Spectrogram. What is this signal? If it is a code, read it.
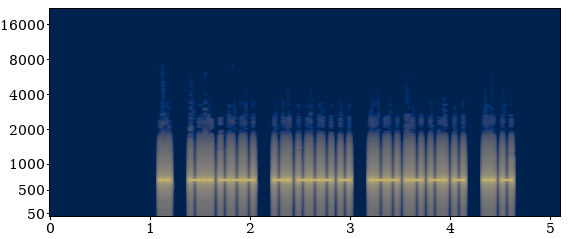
Morse code, heard as a keyed tone, about 40 wpm, 700 Hz. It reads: I DO NOT WANT IT
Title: Sets of 5 Words Encore2 40wpm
